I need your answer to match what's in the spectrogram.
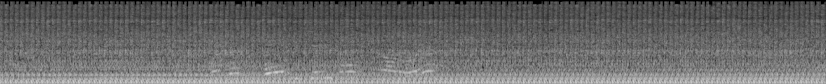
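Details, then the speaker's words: Rebuilt WW2 generator's small petrol engine at first start, quarter choke, original piston now warm, petrol tap leaking; steady even low chug with no misses, knocks or hunting, and no smoke; normal idle. "is absolutely splendid. And she's not smoking, look. Not smoking at all, even with that warm piston."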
